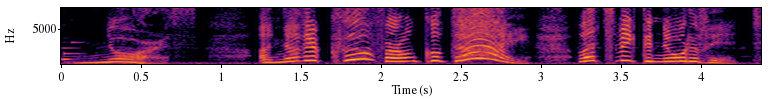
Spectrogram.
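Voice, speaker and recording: A put-on character voice at an extremely high pitch and a moderate pace. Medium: machinima. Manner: excitable, lively.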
